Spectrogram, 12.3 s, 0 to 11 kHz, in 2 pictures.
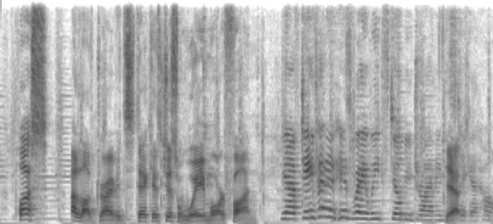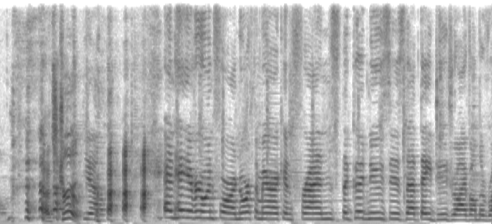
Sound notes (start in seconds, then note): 6.4 chuckling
